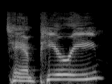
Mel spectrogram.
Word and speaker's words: Tampere: And, uh, you know, I, I, got some help, especially on Roope Hintz's city, which is spelled T A M P E R E, which could be Tampere, Tampere. Yep. But uh, one of uh, of uh, Roope's family members came up to me and he goes, do you want to say it correctly? I said, Of course I do. He said, All right, well, you need to say Tampere.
